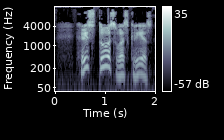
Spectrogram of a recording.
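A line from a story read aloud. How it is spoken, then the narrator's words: Joyful greeting. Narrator (Russian): радостно поприветствовала мама девочек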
